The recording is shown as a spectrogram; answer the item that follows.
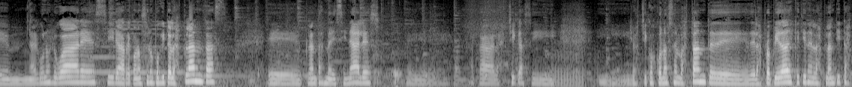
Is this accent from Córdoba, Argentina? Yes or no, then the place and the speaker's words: no; El Bolsón, Río Negro, Argentina; yo también soy de acá, del Bolsón, no específicamente de acá, de la zona de Rinconada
